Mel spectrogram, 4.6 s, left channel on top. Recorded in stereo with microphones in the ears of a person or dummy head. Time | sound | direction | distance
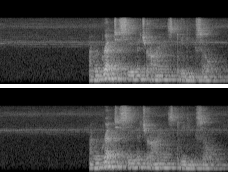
1.8 | a man speaking | 55° left (ahead or behind) | 1.9 m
